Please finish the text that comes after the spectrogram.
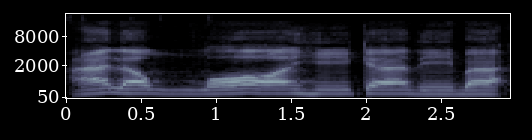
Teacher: Lam pada lafzul jalalah. Lam pada kata Allah ini dibaca tebal. Ya, karena sebelumnya huruf berharokat fathah.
